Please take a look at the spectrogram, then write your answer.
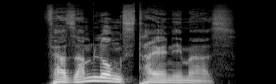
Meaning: genitive singular of Versammlungsteilnehmer
- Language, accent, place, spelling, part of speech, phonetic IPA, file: German, Germany, Berlin, Versammlungsteilnehmers, noun, [fɛɐ̯ˈzamlʊŋsˌtaɪ̯lneːmɐs], De-Versammlungsteilnehmers.ogg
